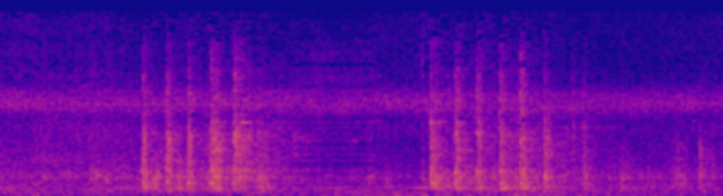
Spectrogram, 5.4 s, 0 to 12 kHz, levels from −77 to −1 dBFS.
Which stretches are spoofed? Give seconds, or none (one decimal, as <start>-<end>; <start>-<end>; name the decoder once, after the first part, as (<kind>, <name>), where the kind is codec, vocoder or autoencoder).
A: 2.2-2.8 (codec, SNAC)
